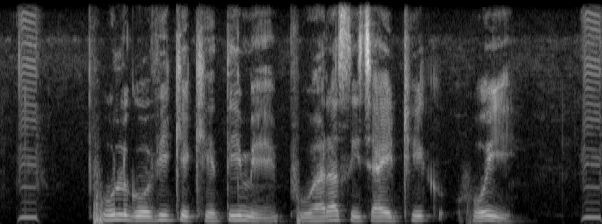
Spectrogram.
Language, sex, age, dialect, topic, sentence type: Bhojpuri, male, 25-30, Northern, agriculture, question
